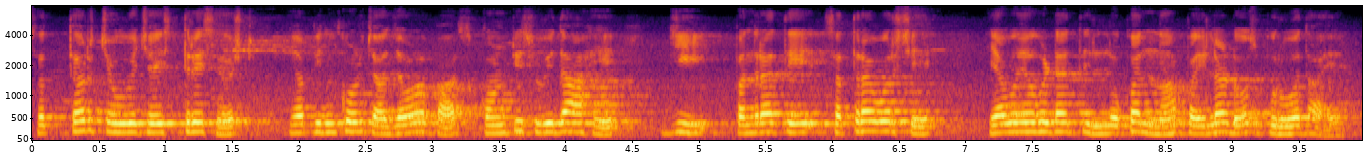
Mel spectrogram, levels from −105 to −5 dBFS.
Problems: none marked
